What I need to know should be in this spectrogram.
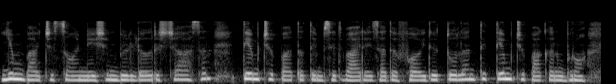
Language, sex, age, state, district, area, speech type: Kashmiri, female, 30-45, Jammu and Kashmir, Shopian, rural, spontaneous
